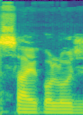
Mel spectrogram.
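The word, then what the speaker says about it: psychology: ओ जी वाई तो इसका पढ़ा जाता है साइकोलॉजी साइकोलॉजी होता है मनोविज्ञान तो जो साइलेंट होता है जहां पी शुरुआत में होता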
